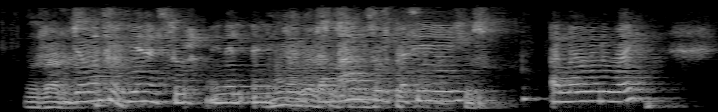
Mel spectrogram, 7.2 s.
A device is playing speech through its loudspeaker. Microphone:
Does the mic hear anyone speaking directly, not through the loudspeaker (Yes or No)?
No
